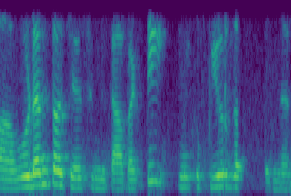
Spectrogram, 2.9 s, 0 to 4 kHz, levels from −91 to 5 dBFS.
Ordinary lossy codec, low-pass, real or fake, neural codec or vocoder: none; 3.6 kHz; real; none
